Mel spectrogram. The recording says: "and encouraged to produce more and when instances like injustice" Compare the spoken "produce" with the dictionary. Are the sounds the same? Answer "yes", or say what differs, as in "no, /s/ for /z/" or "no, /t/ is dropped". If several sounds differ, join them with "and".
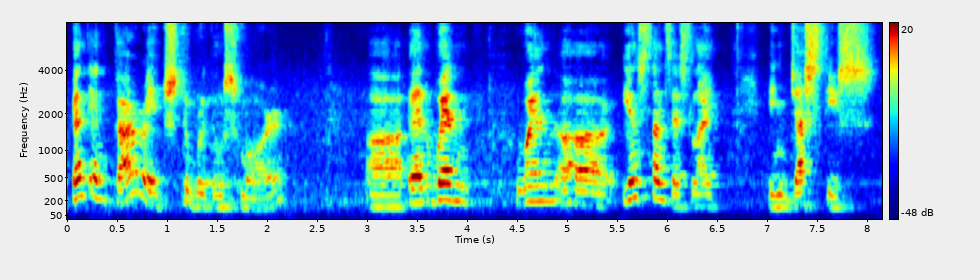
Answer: no, /b/ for /p/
